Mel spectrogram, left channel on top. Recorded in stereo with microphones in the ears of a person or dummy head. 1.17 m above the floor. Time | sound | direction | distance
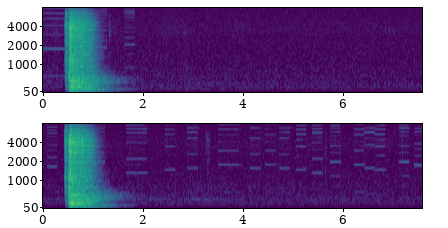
0.4 | a door slam | 40° right (ahead or behind) | 0.8 m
